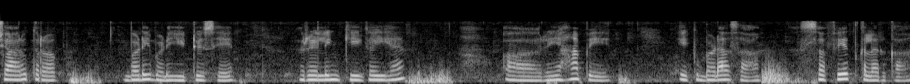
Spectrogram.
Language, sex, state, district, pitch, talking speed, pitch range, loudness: Hindi, female, Bihar, Kaimur, 205 Hz, 125 wpm, 185-215 Hz, -18 LUFS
